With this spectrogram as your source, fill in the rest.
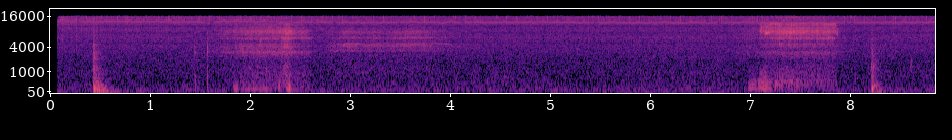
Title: Cute video of mini pocket beagle dog sleeping with snoring and dreaming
